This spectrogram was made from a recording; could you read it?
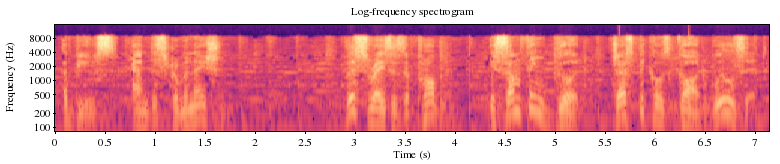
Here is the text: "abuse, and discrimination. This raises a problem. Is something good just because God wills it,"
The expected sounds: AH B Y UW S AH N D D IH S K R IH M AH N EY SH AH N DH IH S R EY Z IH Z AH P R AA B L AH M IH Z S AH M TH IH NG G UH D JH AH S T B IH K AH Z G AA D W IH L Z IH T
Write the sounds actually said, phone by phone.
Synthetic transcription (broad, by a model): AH B Y UW S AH N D D IH S K R IH M AH N EY SH AH N DH IH S R EY Z IH Z AH P R AA B L AH M IH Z S AH M TH IH NG G UH D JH AH S B IH K AH Z G AA D W IH L Z IH T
